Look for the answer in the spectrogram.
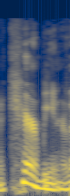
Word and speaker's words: carabiner: A carabiner, that's the correct pronunciation.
